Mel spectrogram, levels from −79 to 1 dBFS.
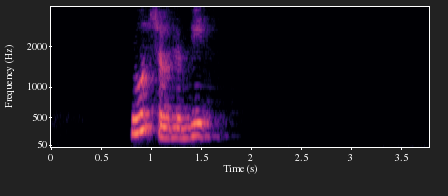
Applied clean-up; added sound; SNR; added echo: neural mask model DeepFilterNet 3.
